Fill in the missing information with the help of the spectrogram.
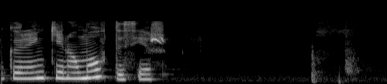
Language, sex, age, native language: Icelandic, female, 7, Icelandic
